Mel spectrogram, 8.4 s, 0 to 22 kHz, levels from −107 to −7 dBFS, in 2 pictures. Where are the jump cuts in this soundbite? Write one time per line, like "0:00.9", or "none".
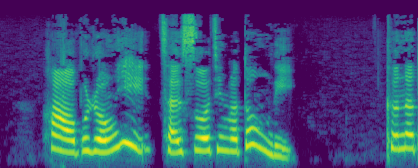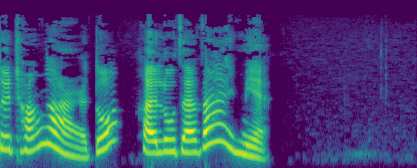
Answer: none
